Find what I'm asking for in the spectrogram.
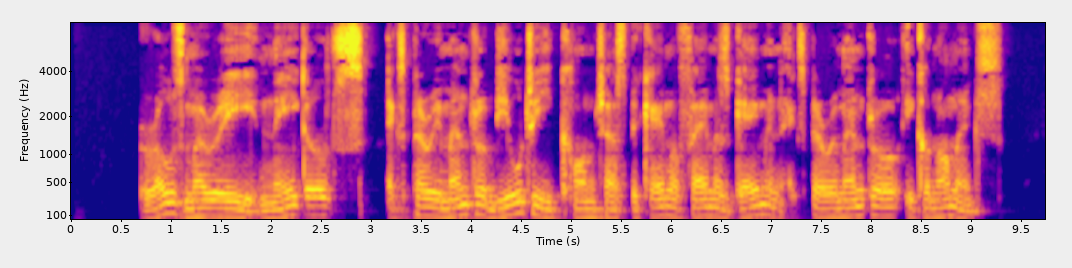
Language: English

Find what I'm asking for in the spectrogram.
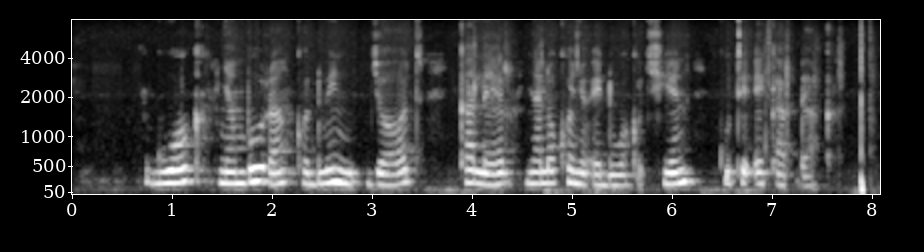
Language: Luo (Kenya and Tanzania)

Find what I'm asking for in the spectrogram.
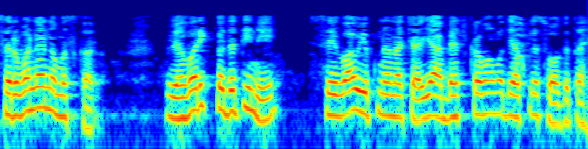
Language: Marathi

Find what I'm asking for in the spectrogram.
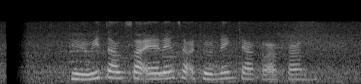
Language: Javanese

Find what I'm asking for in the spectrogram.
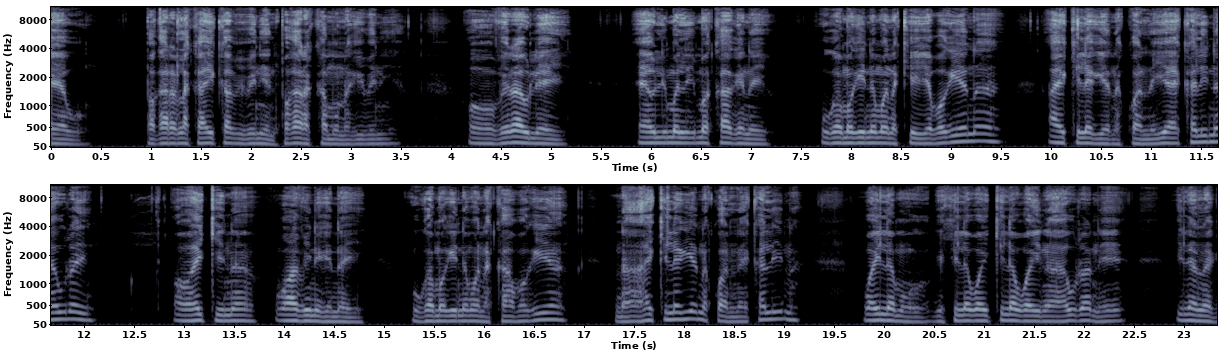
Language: Hula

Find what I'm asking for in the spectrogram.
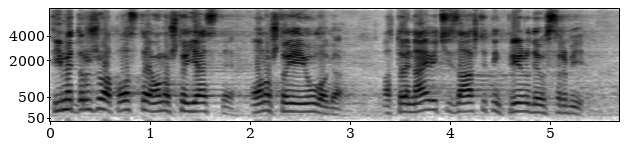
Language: Serbian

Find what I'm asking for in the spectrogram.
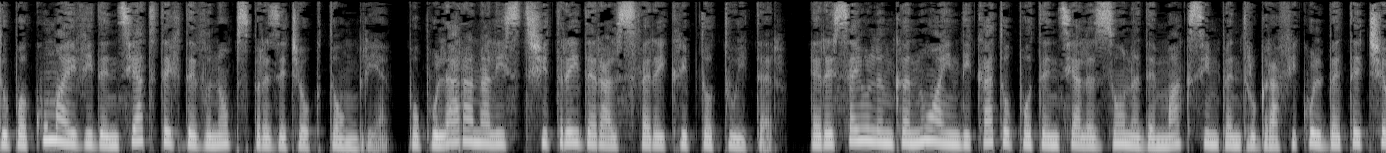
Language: Romanian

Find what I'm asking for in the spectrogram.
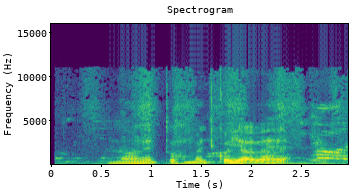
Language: Loarki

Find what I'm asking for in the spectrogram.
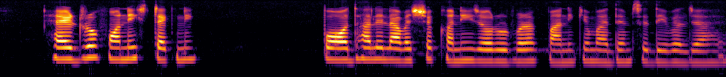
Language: Magahi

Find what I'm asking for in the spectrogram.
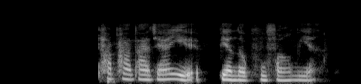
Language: Chinese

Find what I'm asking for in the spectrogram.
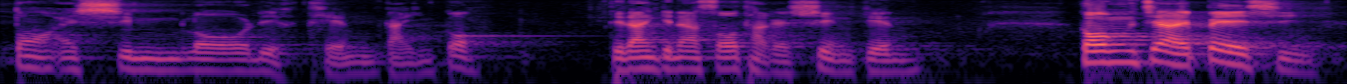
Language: Chinese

